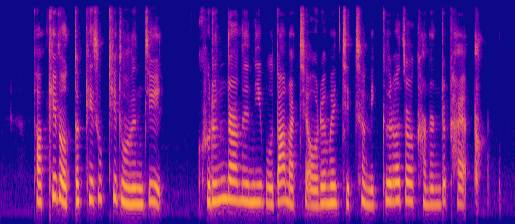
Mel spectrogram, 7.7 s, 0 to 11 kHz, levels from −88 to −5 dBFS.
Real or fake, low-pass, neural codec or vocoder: fake; 9.9 kHz; autoencoder, 22.05 kHz, a latent of 192 numbers a frame, VITS, trained on one speaker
